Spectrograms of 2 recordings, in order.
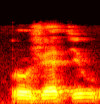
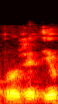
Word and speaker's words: projétil: Por exemplo, nós até chegamos a pensar numa arma de fogo que projeta, aliás, tanto que usamos o vocábulo, o projétil, ou projetil, como queira pronunciar.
